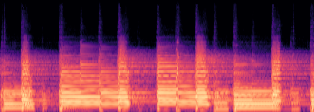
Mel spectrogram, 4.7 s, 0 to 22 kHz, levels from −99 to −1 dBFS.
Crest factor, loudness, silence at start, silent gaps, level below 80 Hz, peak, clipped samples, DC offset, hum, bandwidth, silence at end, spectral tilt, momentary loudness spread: 12 dB; -13 LUFS; 0 s; none; -38 dBFS; 0 dBFS; under 0.1%; under 0.1%; none; 5.8 kHz; 0 s; -9.5 dB/octave; 8 LU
